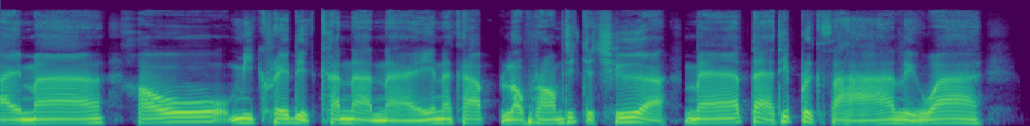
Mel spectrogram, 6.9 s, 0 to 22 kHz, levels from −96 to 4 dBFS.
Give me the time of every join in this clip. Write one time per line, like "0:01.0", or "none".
0:04.5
